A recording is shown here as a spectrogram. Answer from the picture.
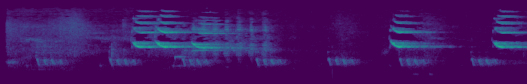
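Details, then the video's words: Common hill myna in Nameri giving loud, harsh, nasal calls and shrill whistles in quick bursts, with a low chattering note repeated under them; no other sounds. "Hill Mynas"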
